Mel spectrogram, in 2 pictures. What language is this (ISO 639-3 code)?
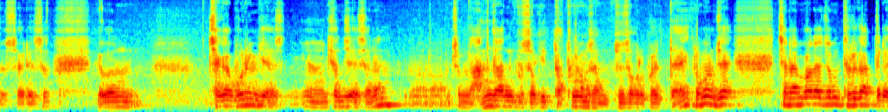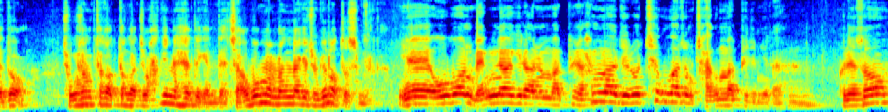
kor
